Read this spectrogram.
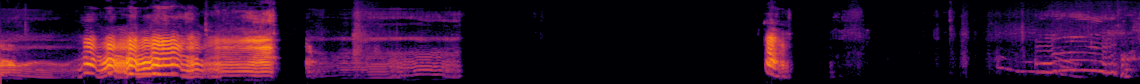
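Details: Two kelpie-type dogs, one a kelpie and one a kelpie cross labrador, vocalising early in the morning; a long wavering howl-like whine with harmonic bands lasting about two seconds, then short yelps and a softer whine after a pause, indoors.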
